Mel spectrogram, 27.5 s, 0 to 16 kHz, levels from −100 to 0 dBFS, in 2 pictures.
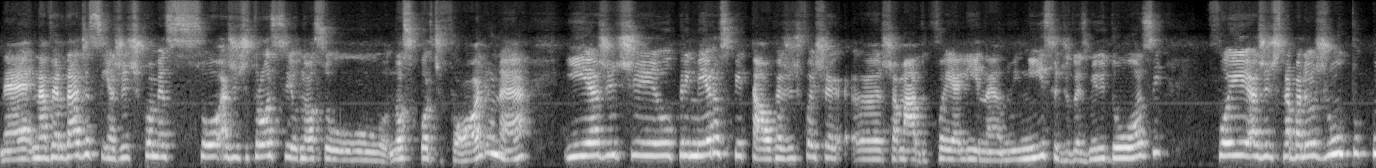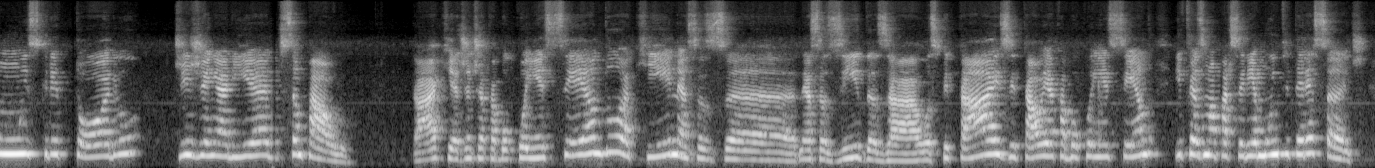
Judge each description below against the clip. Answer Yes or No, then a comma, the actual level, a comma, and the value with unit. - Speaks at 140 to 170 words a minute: Yes, average, 160 wpm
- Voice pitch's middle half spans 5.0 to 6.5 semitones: Yes, average, 5.3 semitones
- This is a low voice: No, very high, 255 Hz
